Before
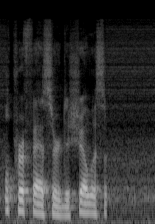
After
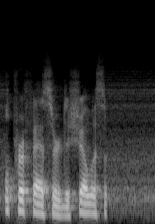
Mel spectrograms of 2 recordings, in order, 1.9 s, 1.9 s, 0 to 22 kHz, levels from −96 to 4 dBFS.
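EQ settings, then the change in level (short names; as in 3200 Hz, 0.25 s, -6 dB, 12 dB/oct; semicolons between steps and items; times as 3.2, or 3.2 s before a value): HPF 110 Hz 12 dB/oct; synth low-pass 5000 Hz, resonance Q 1.9; air absorption 250 m; +6.5 dB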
